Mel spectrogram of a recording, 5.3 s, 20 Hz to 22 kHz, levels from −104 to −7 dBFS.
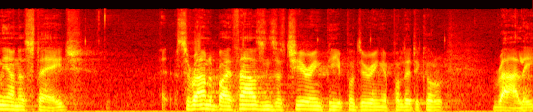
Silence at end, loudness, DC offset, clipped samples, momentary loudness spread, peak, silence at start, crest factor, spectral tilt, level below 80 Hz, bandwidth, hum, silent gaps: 0 s; -23 LUFS; under 0.1%; under 0.1%; 21 LU; -6 dBFS; 0 s; 18 dB; -5 dB/octave; -42 dBFS; 16 kHz; none; none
